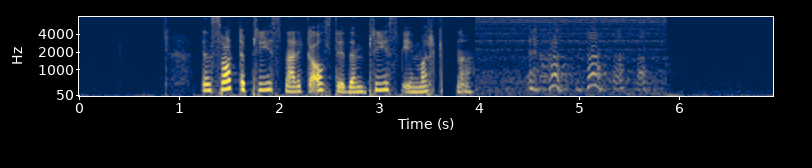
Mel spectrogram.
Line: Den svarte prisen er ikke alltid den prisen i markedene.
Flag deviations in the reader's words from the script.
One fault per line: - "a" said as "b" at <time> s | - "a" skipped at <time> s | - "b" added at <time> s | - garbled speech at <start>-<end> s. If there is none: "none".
none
